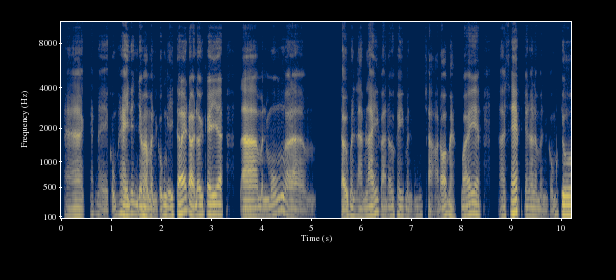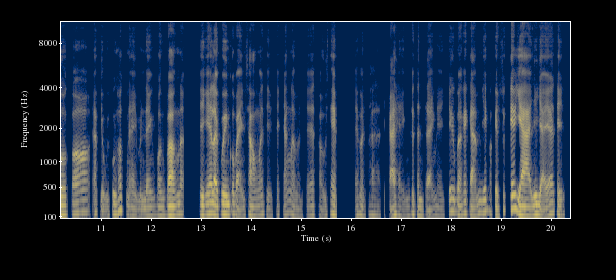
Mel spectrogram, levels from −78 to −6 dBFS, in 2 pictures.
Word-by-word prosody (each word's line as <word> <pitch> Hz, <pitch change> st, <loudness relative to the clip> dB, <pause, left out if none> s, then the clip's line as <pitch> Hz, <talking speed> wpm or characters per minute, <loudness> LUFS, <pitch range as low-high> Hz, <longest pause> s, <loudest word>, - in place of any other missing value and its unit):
À, 100 Hz, +1 st, -2 dB
cách 125 Hz, +2 st, -16 dB
này 90 Hz, -9 st, -10 dB
cũng 95 Hz, +4 st, -9 dB
hay 120 Hz, -3 st, +3 dB
đó, 140 Hz, -, -2 dB
nhưng 115 Hz, -3 st, 0 dB
mà 110 Hz, -3 st, +4 dB
mình 95 Hz, -1 st, -4 dB
cũng 120 Hz, +6 st, -3 dB
nghĩ 110 Hz, -1 st, -2 dB
tới 135 Hz, +6 st, +5 dB
rồi. -, -, +5 dB
Đôi 120 Hz, +1 st, +1 dB
khi 125 Hz, 0 st, +3 dB, 0.4 s
là 100 Hz, 0 st, +7 dB
mình 105 Hz, -1 st, -6 dB
muốn, 130 Hz, -, -4 dB
gọi 100 Hz, -, 0 dB
là, 90 Hz, -3 st, -1 dB, 0.7 s
tự -, -, +2 dB
mình 105 Hz, -2 st, -6 dB
làm 95 Hz, -1 st, -5 dB
lấy, 115 Hz, +8 st, 0 dB
và 100 Hz, -7 st, -6 dB
đôi 105 Hz, +2 st, -7 dB
khi 110 Hz, -3 st, -6 dB
mình 95 Hz, -4 st, -12 dB
cũng 105 Hz, +3 st, -16 dB
sợ 80 Hz, -1 st, -8 dB
đối 120 Hz, -, +1 dB
mặt 110 Hz, -8 st, -4 dB
với, 125 Hz, +6 st, +1 dB
a, 125 Hz, -, -1 dB, 0.3 s
à, 105 Hz, 0 st, -7 dB
sếp, 145 Hz, +7 st, +4 dB
cho 110 Hz, -, -6 dB
nên 105 Hz, 0 st, -3 dB
là 100 Hz, -, -5 dB
mình 90 Hz, -3 st, -12 dB
cũng 90 Hz, +5 st, -13 dB
chưa 120 Hz, -1 st, +4 dB
có 150 Hz, +4 st, 0 dB
áp 140 Hz, +4 st, -8 dB
dụng 80 Hz, -, -9 dB
cái 100 Hz, -, -13 dB
phương 130 Hz, -2 st, -2 dB
thức 175 Hz, +3 st, -4 dB
này, 100 Hz, -2 st, -8 dB
mình 95 Hz, +1 st, -10 dB
đang 105 Hz, +1 st, -6 dB
phân 105 Hz, -2 st, -6 dB
vân 115 Hz, +2 st, +5 dB
á. 130 Hz, -, -4 dB, 0.3 s
Thì 120 Hz, -2 st, +1 dB
nghe 130 Hz, +3 st, +3 dB
lời 125 Hz, -, +7 dB
khuyên 125 Hz, -1 st, +3 dB
của 135 Hz, -, -5 dB
bạn 95 Hz, -3 st, -1 dB
xong 110 Hz, -2 st, -2 dB
á, 120 Hz, +1 st, -7 dB
thì 95 Hz, -3 st, -13 dB
chắc 115 Hz, +1 st, -14 dB
chắn 120 Hz, +5 st, -7 dB
là 130 Hz, -6 st, -7 dB
mình 95 Hz, -2 st, -15 dB
sẽ 110 Hz, +2 st, -8 dB
thử 90 Hz, -1 st, -13 dB
xem 125 Hz, -3 st, 0 dB, 0.3 s
để 115 Hz, -, -12 dB
mình 115 Hz, -5 st, -8 dB
có 120 Hz, -, -17 dB
thể 115 Hz, -, -10 dB
là 110 Hz, -1 st, -17 dB, 0.2 s
cải 115 Hz, -, +2 dB
thiện 105 Hz, 0 st, -14 dB
cái 130 Hz, -, -7 dB
tình 100 Hz, -2 st, -6 dB
trạng 90 Hz, +4 st, -6 dB
này. 100 Hz, -2 st, -15 dB
Chứ 155 Hz, +1 st, -3 dB
mà 115 Hz, -7 st, -2 dB
cái 140 Hz, +3 st, -1 dB
cảm 110 Hz, +2 st, -2 dB
giác 155 Hz, +2 st, -3 dB
mà 150 Hz, -, -11 dB
kiệt -, -, -3 dB
sức 175 Hz, -, -11 dB
kéo 190 Hz, +1 st, +6 dB
dài 110 Hz, -, +6 dB
như 125 Hz, +3 st, +2 dB
vậy 90 Hz, 0 st, +1 dB
á, 135 Hz, +1 st, 0 dB
thì 105 Hz, -1 st, -3 dB
110 Hz, 280 wpm, -25 LUFS, 100-125 Hz, 0.7 s, là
